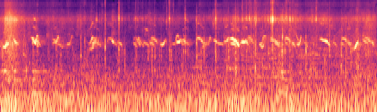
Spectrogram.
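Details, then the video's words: Baby chicks chirping in a faint continuous chorus of high wavering peeps, over a noisy low background with a few clicks. "Baby "Chicks Chirping" Sound"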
